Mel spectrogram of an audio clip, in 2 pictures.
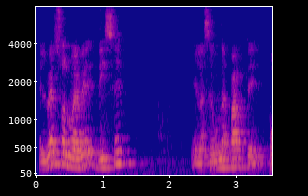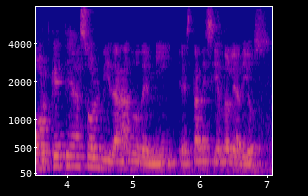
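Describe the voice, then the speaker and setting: Mexican deacon teaching in a roomy church. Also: male voice, medium pitch, a little mellow. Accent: Mexican Spanish. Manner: reads scripture aloud and explains, with pauses and self-corrections. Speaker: deacon teaching a Bible lesson. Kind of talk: Bible study lesson. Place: church room. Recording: roomy, distant mic with faint noise.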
